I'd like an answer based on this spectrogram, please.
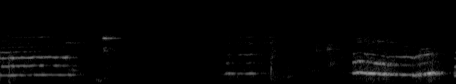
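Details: Staffordshire Bull Terrier named Tyson vocalizing indoors in a way meant as saying I love you: drawn-out, wavering tonal moans with rich harmonics, a brief pause, then rising and falling howl-like talking, loudest at the end.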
